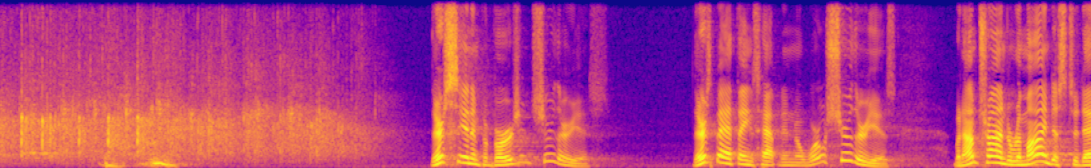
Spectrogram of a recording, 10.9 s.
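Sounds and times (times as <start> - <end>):
audience clapping hands: 0.0 - 4.0
speech: 1.5 - 1.9, 4.3 - 6.1, 6.9 - 10.9.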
